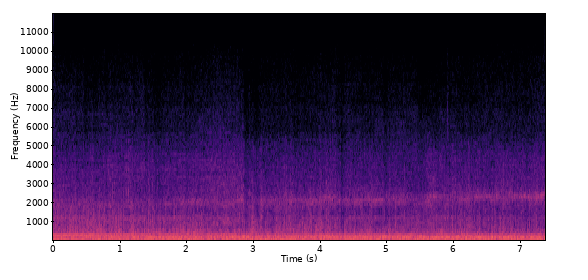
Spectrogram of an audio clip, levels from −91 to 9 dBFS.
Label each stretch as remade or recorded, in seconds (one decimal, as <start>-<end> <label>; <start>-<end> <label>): 0.0-5.3 recorded; 5.3-5.9 remade; 5.9-7.4 recorded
